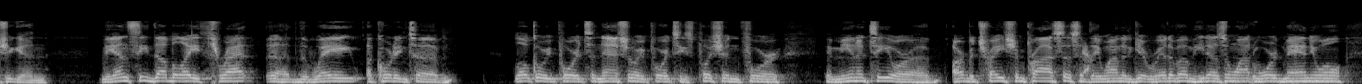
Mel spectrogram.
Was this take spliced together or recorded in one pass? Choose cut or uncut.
uncut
